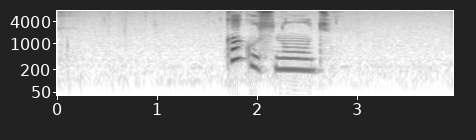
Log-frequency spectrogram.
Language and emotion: Russian, sad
